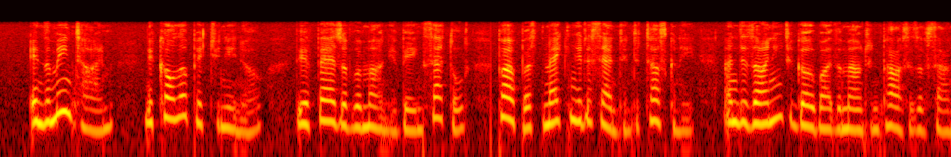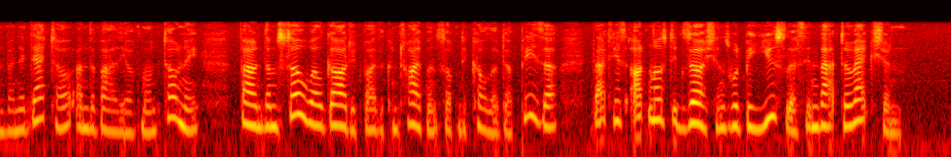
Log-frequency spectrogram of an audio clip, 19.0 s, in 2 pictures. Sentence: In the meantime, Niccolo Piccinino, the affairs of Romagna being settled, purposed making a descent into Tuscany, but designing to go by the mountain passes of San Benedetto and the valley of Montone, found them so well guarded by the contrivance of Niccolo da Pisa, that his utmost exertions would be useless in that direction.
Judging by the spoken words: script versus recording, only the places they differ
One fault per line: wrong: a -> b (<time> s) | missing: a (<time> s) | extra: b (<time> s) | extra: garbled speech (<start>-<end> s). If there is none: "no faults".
wrong: but -> and (7.2 s)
